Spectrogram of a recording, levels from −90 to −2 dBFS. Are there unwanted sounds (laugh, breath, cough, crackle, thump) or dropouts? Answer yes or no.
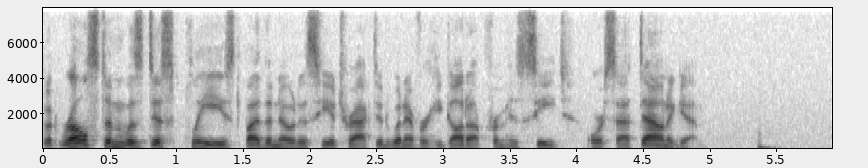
yes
